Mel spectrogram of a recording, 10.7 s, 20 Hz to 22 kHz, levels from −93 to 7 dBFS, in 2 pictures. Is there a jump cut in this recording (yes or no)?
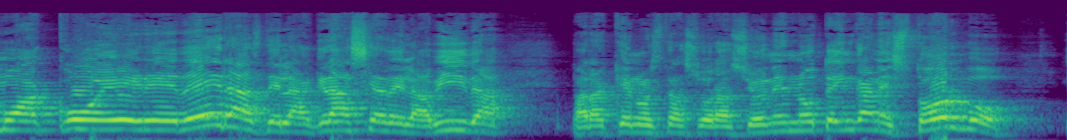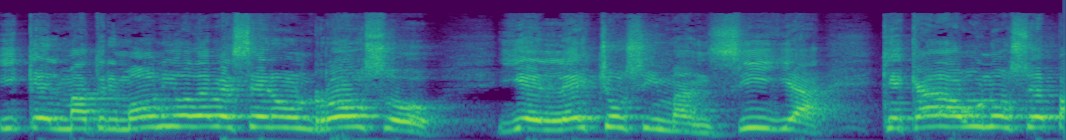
no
